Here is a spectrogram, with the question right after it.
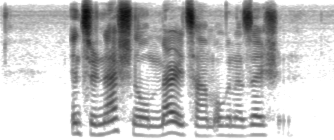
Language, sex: English, male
